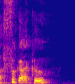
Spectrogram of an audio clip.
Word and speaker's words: Fugaku: Now the bomb, and again, here we go, mispronounce this, I'm sure. Fugaku? – Yeah, Fugaku.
